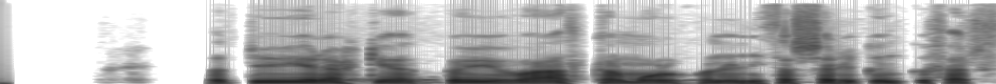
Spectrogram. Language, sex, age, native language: Icelandic, male, 13, Icelandic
